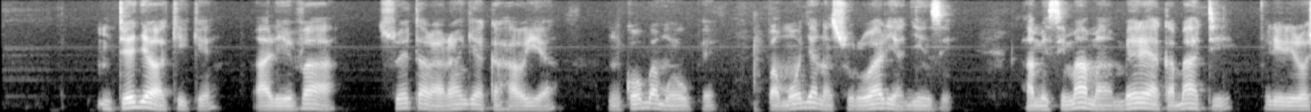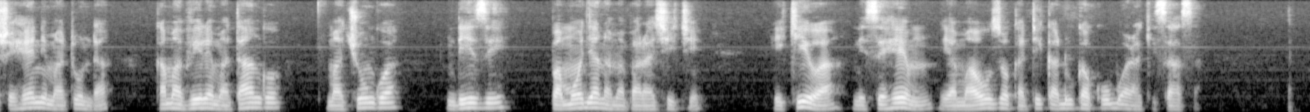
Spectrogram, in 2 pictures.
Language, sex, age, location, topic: Swahili, male, 18-24, Dar es Salaam, finance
